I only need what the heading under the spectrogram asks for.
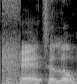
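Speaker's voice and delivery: normal talking voice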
